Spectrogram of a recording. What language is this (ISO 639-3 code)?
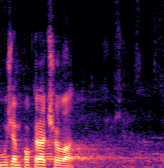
ces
